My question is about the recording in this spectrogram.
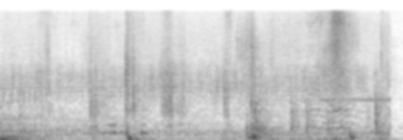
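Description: Bees buzzing, a steady low hum from the film's soundtrack, with a few soft, brief knocks in it.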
